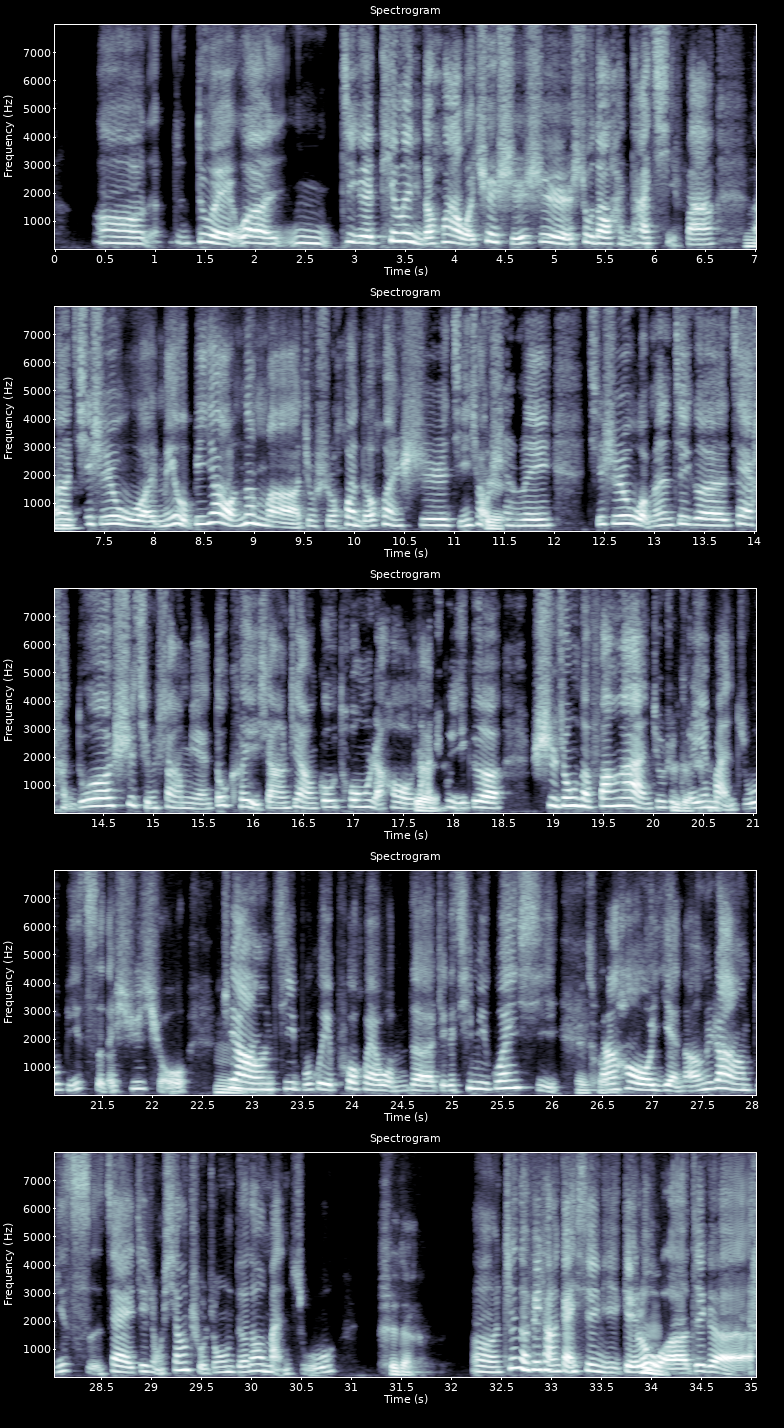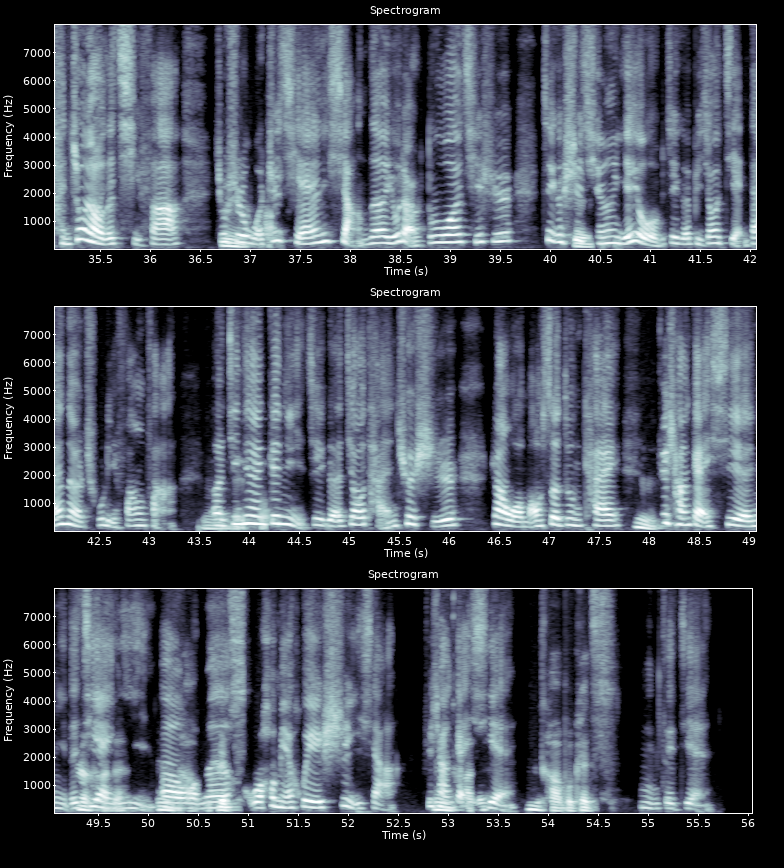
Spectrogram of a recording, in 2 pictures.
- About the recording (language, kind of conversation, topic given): Chinese, advice, 在恋爱关系中，我怎样保持自我认同又不伤害亲密感？
- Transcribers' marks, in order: other background noise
